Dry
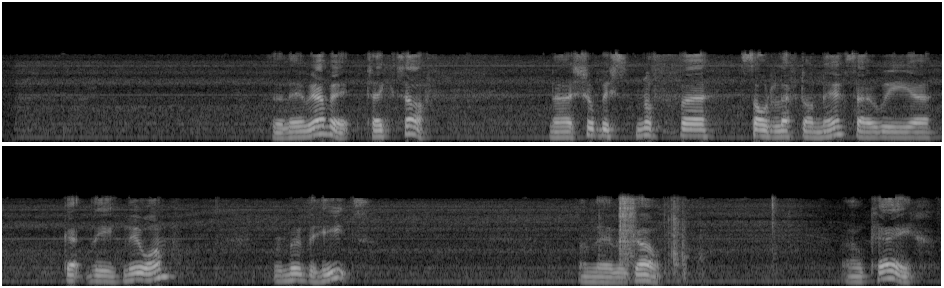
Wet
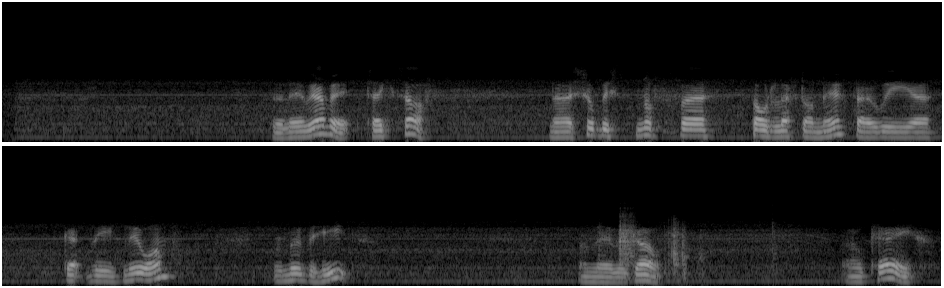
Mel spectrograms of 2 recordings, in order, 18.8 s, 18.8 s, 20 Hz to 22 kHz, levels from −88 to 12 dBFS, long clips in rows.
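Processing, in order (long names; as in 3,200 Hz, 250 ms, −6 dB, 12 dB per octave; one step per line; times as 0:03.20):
Chebyshev low-pass filter 1,900 Hz, order 4
level −5.5 dB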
